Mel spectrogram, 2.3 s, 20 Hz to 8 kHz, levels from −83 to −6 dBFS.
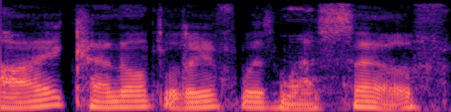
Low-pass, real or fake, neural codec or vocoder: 7.2 kHz; fake; codec, 44.1 kHz, 3.4 kbps, Pupu-Codec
